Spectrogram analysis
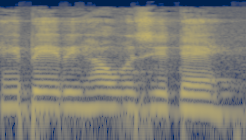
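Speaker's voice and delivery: sweet, nice, soft, gentle feminine voice. Acting out a wife greeting her husband home: soft feminine voice. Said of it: "they want soft, nice, feminine".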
